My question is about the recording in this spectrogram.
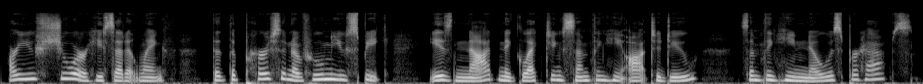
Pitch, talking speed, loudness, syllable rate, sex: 195 Hz, 160 wpm, -18 LUFS, 4.5 syllables/s, female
